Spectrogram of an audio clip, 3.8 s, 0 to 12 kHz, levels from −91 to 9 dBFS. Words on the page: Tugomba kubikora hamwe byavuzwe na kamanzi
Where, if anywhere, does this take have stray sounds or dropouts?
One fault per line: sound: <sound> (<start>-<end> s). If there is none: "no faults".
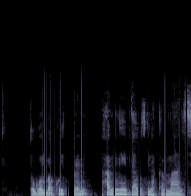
sound: dropout (1.4-1.5 s)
